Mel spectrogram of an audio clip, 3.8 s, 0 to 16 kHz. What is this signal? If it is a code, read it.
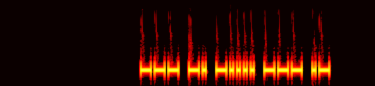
Morse code, heard as a keyed tone, about 36 wpm, 700 Hz. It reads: ON6OA
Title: DXCC-100 Call Signs - 5 Characters - Repeated 3x - 35wpm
